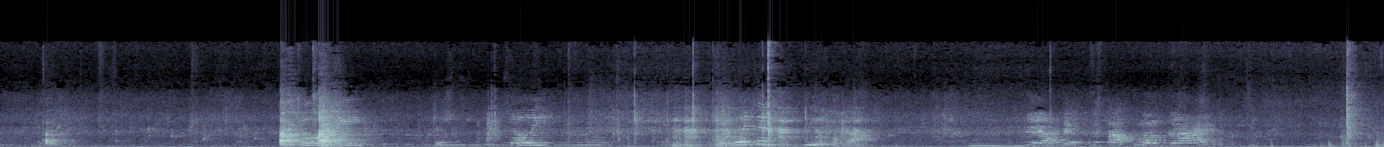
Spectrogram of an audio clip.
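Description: Young children's voices in short spells of talk or babble with no clear words, the loudest burst about two seconds in.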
